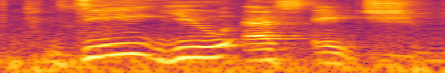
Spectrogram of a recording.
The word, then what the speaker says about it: Dush: D-U-S-H. I guess it's supposed to be pronounced Dush or something, but, like, come on. For us, Douche.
